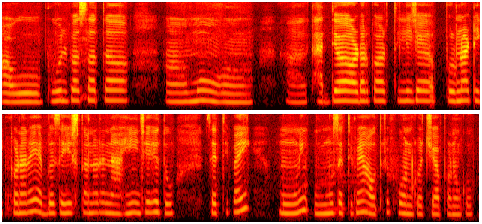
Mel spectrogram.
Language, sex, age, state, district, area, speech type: Odia, female, 18-30, Odisha, Jagatsinghpur, rural, spontaneous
